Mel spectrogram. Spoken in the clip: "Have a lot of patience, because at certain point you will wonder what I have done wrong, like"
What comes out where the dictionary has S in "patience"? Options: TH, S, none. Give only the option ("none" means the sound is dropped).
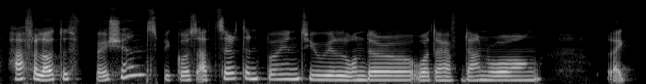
S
